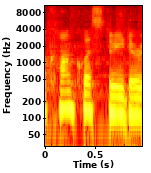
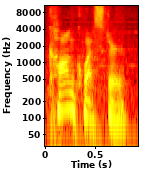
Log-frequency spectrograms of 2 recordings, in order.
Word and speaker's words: conquistador: Oh, wait, wait, that is how conquistador is pronounced, means conqueror in Spanish. Oh, okay. Wait, conquistador? What? That is not how I was inclined to pronounce that at all. See, I would have been inclined to say, like, conquestor. Or yeah, conqueror. Yeah, conqueror would have been another way to go.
